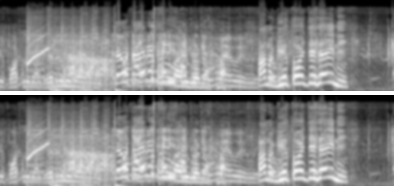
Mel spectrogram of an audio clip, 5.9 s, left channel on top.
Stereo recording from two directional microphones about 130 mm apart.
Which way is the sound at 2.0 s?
40° right (ahead or behind).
